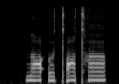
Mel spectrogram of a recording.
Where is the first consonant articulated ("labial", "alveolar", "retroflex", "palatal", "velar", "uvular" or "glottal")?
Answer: retroflex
